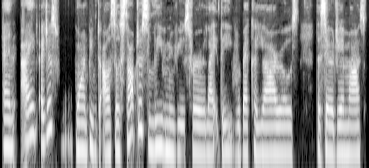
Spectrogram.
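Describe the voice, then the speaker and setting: Gravelly low-voiced woman rambling to camera. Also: steady tone, normal speed, darkish tone, dry recording, studio quality. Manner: rambling, sidetracked, self-correcting. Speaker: book reviewer. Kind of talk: casual talk to camera.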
